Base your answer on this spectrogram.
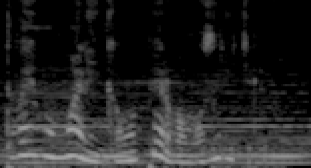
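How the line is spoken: Barely audible woman. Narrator (Russian): едва слышно произнесла Марго

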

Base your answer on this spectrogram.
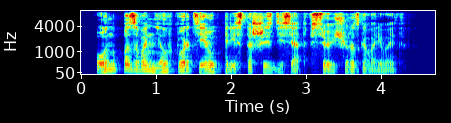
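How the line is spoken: Whisper. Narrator (Russian): Делла Стрит прошептала

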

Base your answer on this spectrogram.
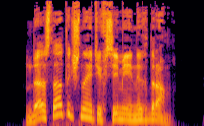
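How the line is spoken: Mocking. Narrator (Russian): насмешливо произнес самый рослый архалус, которого я определил как предводителя

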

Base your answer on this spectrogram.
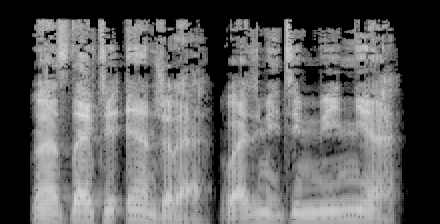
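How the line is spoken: Pleading shout. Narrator (Russian): умоляюще выкрикнул Граций

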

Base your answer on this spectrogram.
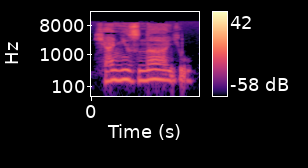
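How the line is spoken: Quiet whimper. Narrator (Russian): тихо проскулила Табита

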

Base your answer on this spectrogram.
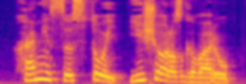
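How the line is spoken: Menacing growl. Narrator (Russian): уже более грозно прорычал Редстов

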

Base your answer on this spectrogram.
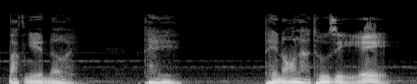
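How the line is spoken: Trembling question. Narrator (Vietnamese): run rẩy hỏi Lão Nhiên

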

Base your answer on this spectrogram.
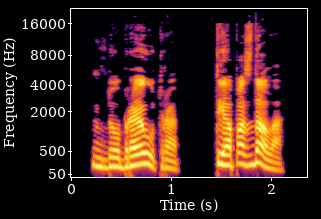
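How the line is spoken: Fairly sharp statement. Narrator (Russian): достаточно резко констатировал

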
